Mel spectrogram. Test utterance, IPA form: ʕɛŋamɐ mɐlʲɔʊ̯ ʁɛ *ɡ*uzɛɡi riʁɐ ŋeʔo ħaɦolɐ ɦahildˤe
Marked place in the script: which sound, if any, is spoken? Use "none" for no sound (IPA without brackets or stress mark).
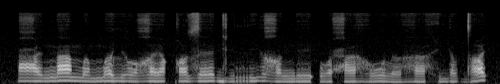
q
